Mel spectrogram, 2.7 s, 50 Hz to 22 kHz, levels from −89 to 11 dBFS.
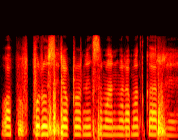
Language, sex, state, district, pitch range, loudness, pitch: Hindi, female, Jharkhand, Palamu, 205-220 Hz, -18 LUFS, 215 Hz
